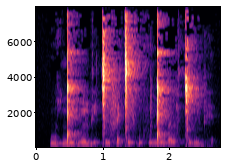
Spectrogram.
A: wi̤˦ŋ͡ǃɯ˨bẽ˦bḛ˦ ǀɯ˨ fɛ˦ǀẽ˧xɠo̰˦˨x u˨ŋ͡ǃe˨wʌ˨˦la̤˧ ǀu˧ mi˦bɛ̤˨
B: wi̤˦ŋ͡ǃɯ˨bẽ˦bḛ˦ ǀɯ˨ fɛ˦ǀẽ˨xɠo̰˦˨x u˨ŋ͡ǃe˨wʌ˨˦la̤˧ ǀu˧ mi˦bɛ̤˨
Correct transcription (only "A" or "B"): A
